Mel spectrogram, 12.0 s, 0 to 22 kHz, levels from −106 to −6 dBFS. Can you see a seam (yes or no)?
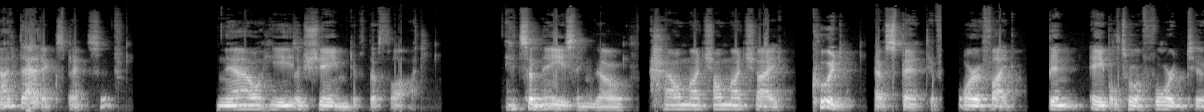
yes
